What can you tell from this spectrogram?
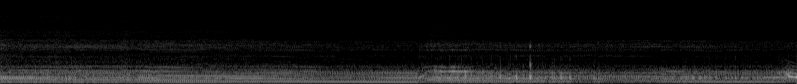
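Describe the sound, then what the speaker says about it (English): Exhaust of a Ducati Monster 1200S motorcycle while riding, a steady droning engine tone that shifts pitch partway through as the revs change, continuous and moderately loud with no talking. "Love this exhaust. It sounds beastly. It's nice and loud, and it's not annoying loud."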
